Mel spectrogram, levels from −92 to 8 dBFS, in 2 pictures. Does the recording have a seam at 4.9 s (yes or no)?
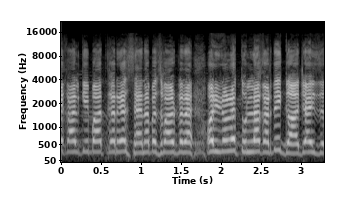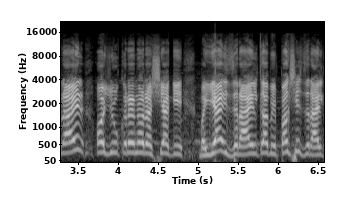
no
